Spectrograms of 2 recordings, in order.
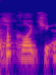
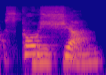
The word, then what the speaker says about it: Scotia: Newland Newland can you say Nova Scotia Nova scottia Scot no Scotia scottia okay new brunwick and Prince Edward Island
